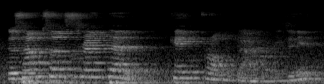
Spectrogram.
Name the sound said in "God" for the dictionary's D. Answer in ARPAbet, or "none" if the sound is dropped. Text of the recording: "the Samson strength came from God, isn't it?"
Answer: none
